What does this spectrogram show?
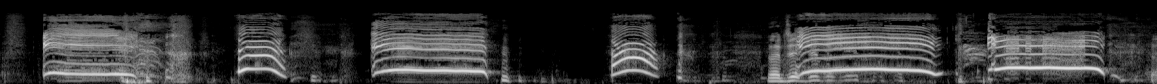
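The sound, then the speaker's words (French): People take turns imitating the superhero Banshee's piercing sonic scream: about six loud, shrill, wavering wails in close succession, some short and some sustained, separated by brief pauses with a bit of laughter. “Je propose que tout le monde essaye de faire un son Banshee.”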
